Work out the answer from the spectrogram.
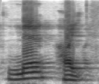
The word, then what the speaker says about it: نہائی: رہے۔ آمین۔ نہائی ہندی زبان کا لفظ ہے۔ تلفظ نہائی، معنی آہرن سندان، لوہے کا اڈا جس پر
